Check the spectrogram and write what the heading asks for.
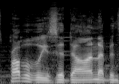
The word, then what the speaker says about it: Zidane: Alright, we got Torgal, Tonberry, Zidane, or as I found out, his Japanese pronunciation is Jidan. So it's probably Zidane.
